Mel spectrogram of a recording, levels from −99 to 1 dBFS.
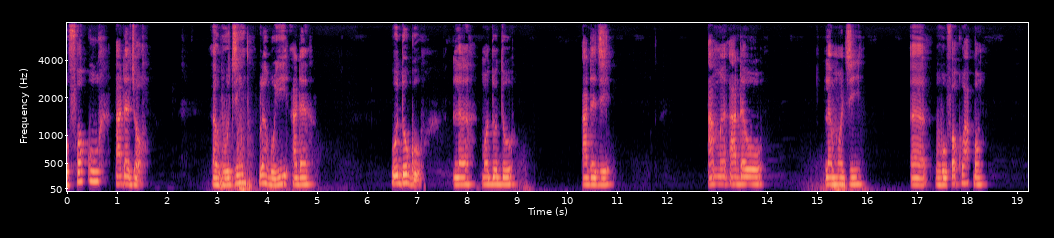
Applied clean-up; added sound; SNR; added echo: neural mask model DeepFilterNet 3.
